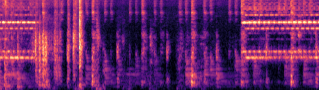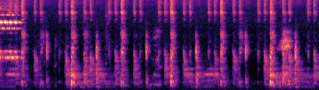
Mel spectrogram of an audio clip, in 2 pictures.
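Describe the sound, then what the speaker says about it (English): A house telephone rings in repeated bursts, a bright electronic bell pattern recurring several times, with people talking between and over the rings nearby. "Got a telephone call."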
